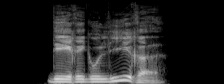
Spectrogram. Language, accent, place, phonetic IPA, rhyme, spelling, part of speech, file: German, Germany, Berlin, [deʁeɡuˈliːʁə], -iːʁə, dereguliere, verb, De-dereguliere.ogg
- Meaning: inflection of deregulieren: 1. first-person singular present 2. singular imperative 3. first/third-person singular subjunctive I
